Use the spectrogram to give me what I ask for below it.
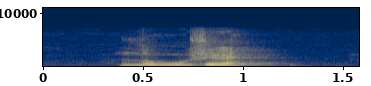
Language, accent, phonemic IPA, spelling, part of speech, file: German, Austria, /ˈloːʒə/, Loge, noun, De-at-Loge.ogg
- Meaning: 1. box 2. lodge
